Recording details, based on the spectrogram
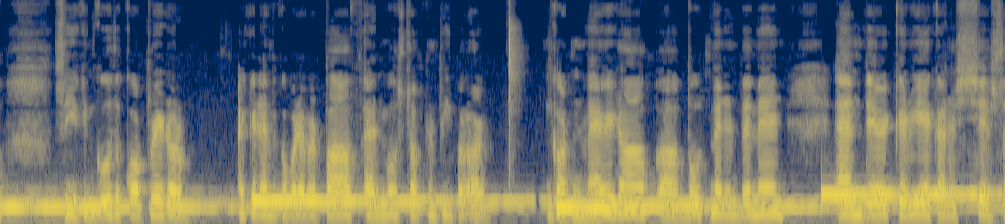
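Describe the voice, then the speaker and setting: A woman, giving a reflective spoken talk in a thoughtful, unhurried way, with frequent fillers and restarts. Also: fairly low pitch. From Pakistan. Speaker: spiritual teacher giving a video talk series. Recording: muffled lo-fi sound with loud music behind.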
